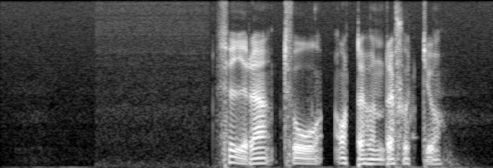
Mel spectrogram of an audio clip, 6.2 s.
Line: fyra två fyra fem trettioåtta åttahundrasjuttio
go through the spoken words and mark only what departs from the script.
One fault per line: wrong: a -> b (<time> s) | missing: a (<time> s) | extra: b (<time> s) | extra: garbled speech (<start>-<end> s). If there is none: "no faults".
missing: fyra fem trettioåtta (4.0 s)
